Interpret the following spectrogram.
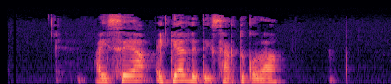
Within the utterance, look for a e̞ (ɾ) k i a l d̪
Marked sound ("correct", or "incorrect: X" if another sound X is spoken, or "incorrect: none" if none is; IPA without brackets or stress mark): incorrect: none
